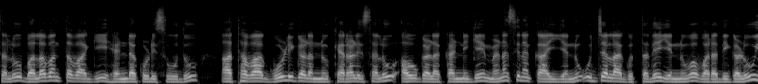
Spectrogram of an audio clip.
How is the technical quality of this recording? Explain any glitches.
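The recording carries a persistent codec fault across its whole length: generation loss. Throughout, the speech sounds swirly, hollow and smeared, with softened attacks, which likely comes from repeated MP3 encoding, about three passes, in a way that fits 128 kbit/s. Each pass re-quantises on a shifted frame grid, so the artefacts stack. A single encode at that rate would sound cleaner.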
